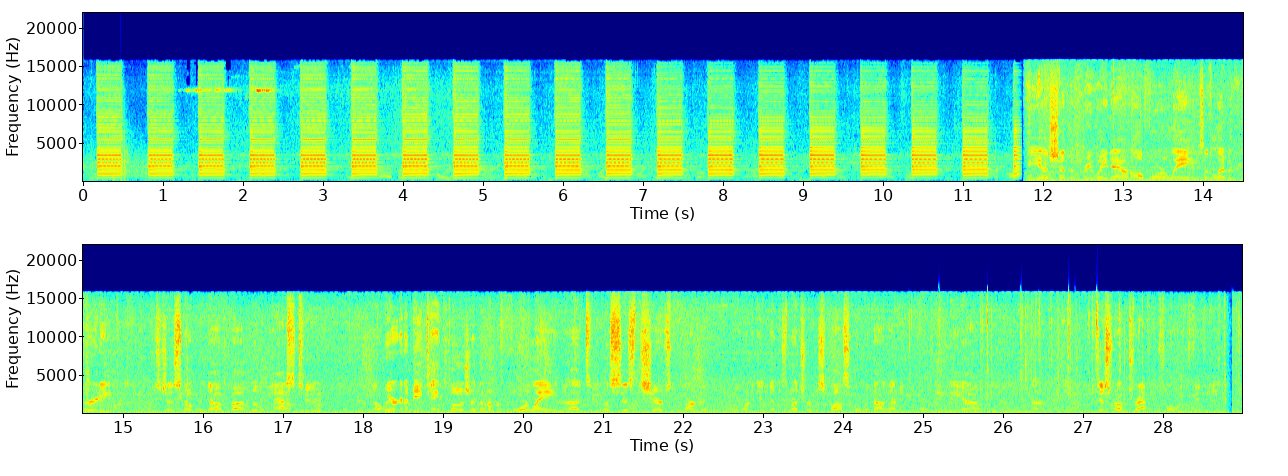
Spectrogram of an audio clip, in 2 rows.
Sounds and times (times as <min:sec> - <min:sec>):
Speech: 0:03.3 - 0:17.5, 0:18.1 - 0:28.8.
